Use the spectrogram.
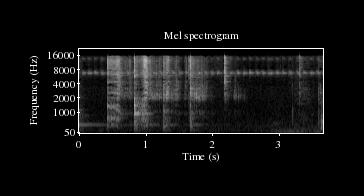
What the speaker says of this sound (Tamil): ஏலக்காய் நல்லா வறுபடணும், அதிலிருந்து நல்லா வாசனை வரும் வரைக்கும் நம்ம வறுக்கணும்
